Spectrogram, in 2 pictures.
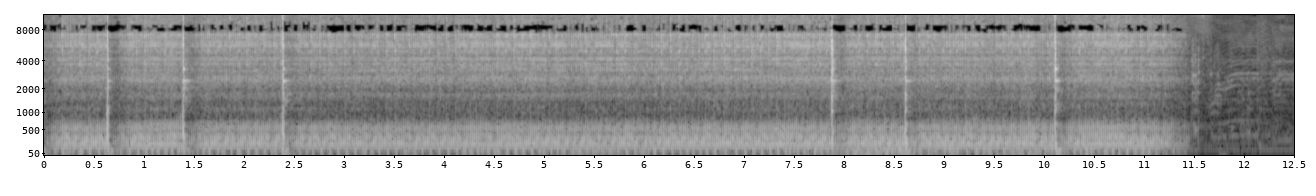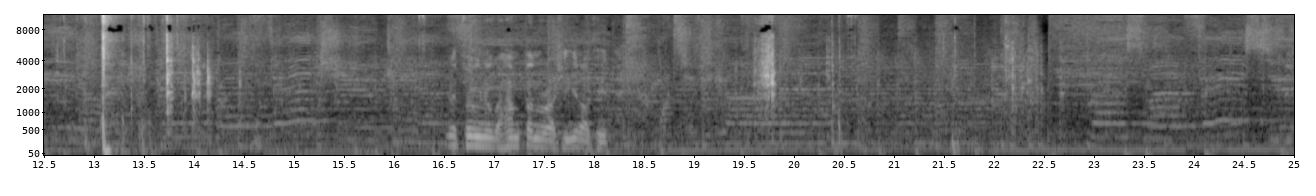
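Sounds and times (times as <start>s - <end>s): chainsaw cutting wood: 0.0s - 12.0s, 12.7s - 14.7s.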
